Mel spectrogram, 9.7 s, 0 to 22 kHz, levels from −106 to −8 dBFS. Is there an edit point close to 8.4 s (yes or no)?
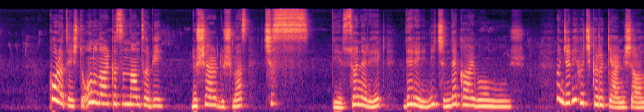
yes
